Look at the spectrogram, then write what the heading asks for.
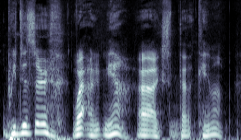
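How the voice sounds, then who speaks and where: A man with a mid-pitched voice chats casually as a podcast co-host. He is enthusiastic but halting, often repeating and rephrasing words as he goes. The sound is dry, with no room echo. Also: expressive. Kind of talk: casual chat, telling a personal anecdote.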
